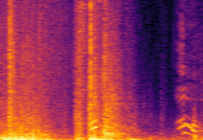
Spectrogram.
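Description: A magic lightning bolt crackles and hisses.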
